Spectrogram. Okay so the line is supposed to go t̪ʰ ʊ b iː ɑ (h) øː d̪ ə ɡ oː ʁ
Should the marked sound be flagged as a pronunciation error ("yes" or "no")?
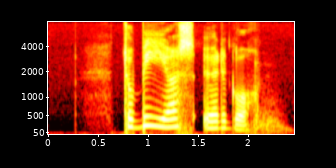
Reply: yes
